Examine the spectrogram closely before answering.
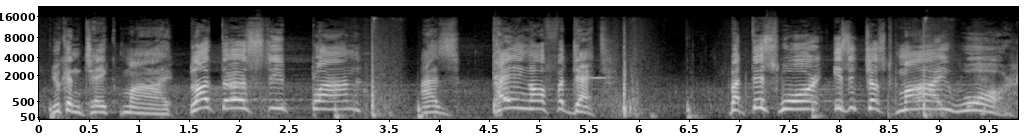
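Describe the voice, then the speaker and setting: Brooding fanatical faction leader, gravelly, wildly swooping pitch, theatrical pauses, video game drama. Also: male voice, pushed and bright, exaggerated voice. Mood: bitter, intense.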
